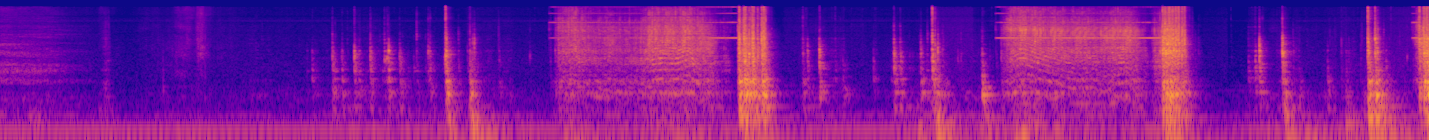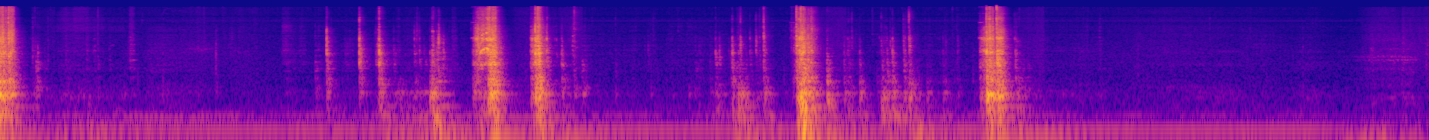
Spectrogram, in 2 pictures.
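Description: DeWalt cordless drill/driver driving pocket-hole screws into a wooden brace: two runs of about two seconds each, with a steady motor whine, about a quarter and a third of the way in. Later come several sharp knocks and short bursts as the brace is fitted and fastened.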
